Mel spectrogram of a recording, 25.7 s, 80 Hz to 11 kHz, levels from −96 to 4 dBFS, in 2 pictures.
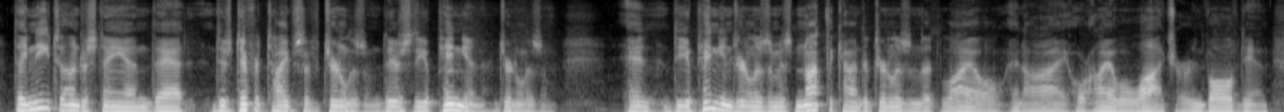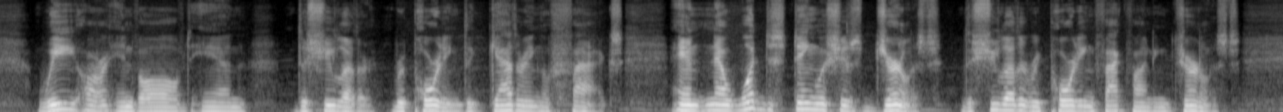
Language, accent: English, American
